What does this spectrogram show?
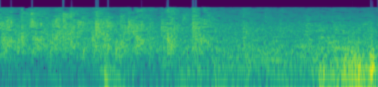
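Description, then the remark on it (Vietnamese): A crowd claps steadily for several seconds to welcome a married couple invited up to the front, a dense, even patter of many hands with no talking over it. “Chúng ta một tràng pháo tay để gặp gỡ cặp vợ chồng này.”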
